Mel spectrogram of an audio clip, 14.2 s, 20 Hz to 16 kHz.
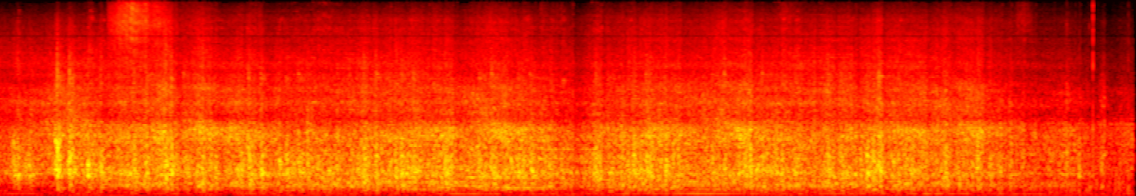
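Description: Irish Rail 29000 class diesel multiple unit passing close by: wheels clicking and rumbling over the rails under a steady roar, with a faint low hum from the underfloor engines. The sound rises sharply as the cab arrives and fades near the end as the last car goes by.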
